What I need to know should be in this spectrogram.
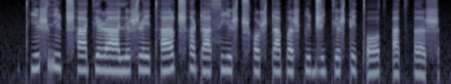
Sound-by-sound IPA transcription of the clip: t̪ʰ i ʂ r i ʈ͡ʂʰ a kʲ ɐ ɭ a lʲ ɐ ʂ ɭ e t̪ʰ a ʈ͡ʂʰ ɐ ʈ a s i ʂ ʈ͡ʂʰ ɔ ʂ ʈ a p ɐ ʂ p i ɖ͡ʐ i kʲ ɐ ʂ ʈ e tʼ ɔ t͡sʼ a t͡sʼ ɐ ʂ

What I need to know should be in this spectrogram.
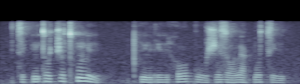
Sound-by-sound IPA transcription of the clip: t͡s i˨ k ĩ˦ t o˦ t͡ʃ o˦ tʰ ũ˦ l i˨ | pʰ ĩ˨ r iː˨ h oː˦ k uː˨ ʃ ɪ˦ z ɔ˨˦ l a˨ k͡p o˦ t͡s i˨

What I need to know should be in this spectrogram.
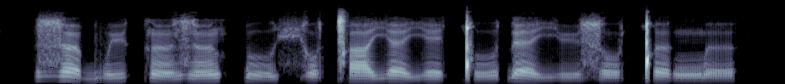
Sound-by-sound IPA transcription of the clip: z œ˥˩ b w y˨˥ k œ̃˧˩˧ z œ̃˨˥ k͡p u˧˩˧ ç o˨˩ ǀ a˦ j ɛ˥˩ j e˥˩ ǃ u˨˥ ɗ ɛ˥˩ j y˨˩ z o˧˩˧ ǃ ə˥˩ ŋ͡m ə˧˩˧

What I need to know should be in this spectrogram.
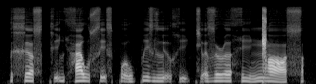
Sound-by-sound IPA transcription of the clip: xʲ ɒ˧˩ s kʲ ə̰˧˩ ʎ h a˧˩ w s ḭ˧˩ s p o̰˧˩˧ w p i˧˩ z lʲ o̰˧˩ x ḭ˧˩ c ə̰˧˩˧ z ɹ ə˧˩˧ h i˧˩˧ ŋ͡ǁ ɒ˧˩˧ s

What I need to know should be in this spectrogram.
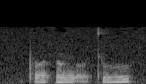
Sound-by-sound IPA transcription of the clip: pʼ o θ õ ŋ o̰ tʼ u

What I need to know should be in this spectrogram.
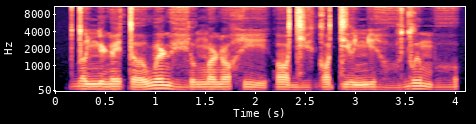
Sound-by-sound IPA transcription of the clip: d ɔ ɲ i ɳ e t ɤ w ɯ ɳ e̤ ɾ u ŋ ɔ ɳ ɔ h i | ɔ dʲ e̤ ɡ ɔ tʲ ɯ ɲ i ɦ o̤ d w ɯ m o̤

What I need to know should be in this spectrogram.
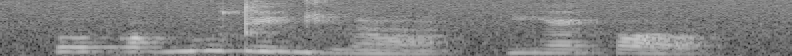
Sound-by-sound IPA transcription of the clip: o˧ ɡ ɔ˧ ɡ͡b u˦ d e˧ ɡ i˨ l ɔ̃˨ | j ɛ̃˨ k ɔ˨

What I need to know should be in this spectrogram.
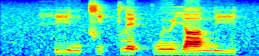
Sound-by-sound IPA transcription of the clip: h iː˩˦ n t͡ɕ i˦˥ ʔ k l e˥˩ ʔ k w ɯː˥˩ j aː˧ n iː˦˥ t̚

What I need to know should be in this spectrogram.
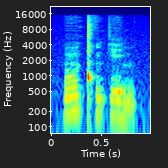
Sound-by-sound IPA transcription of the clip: õ ǃʰ ĩ k e ŋ

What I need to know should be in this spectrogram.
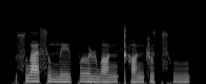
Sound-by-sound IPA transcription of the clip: s w ä˥ s u˨ m e˧˥ ɪ̯ p ɤ˥ ɻ w ɑ˧˥ ŋ kʰ ɑ˧˥ ŋ ʂ u˧ t͡sʰ u˧˥

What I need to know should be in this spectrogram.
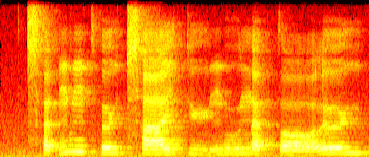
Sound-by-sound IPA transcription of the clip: t͡sʰ ɐ˨ t̚ ŋ ʊ˥ ŋ t̪ʰ ɵ˧ ɥ t͡sʰ aː˨˥ j t̪ yː˨˩ ŋ uː˨˧ n ɐ˨˥ k̚ t̪ ɔː˨˩ l ɵ˥ ɥ

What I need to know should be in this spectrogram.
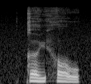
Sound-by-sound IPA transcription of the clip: k ɵ˨ ɥ h o˨˩ w

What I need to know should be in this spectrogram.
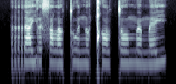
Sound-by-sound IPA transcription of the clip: r a j ə s ə lˠ ɛ tʷ œ n o ǃ o lˠ t o m œ m ɛ j

